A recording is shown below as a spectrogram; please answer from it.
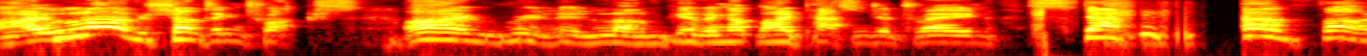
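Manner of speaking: slow, deliberate voice with words drawn out. Imagining an episode where Gordon acts out of character: Gordon voice. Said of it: "if Gordon, ... and he's like".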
